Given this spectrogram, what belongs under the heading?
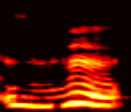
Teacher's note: The Z letter of English has this buzzing sound, has this vibration in it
